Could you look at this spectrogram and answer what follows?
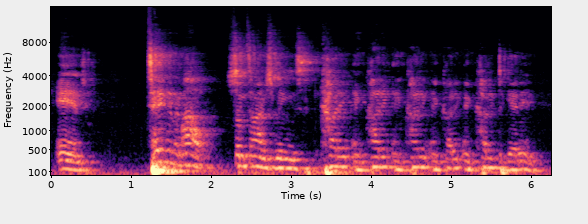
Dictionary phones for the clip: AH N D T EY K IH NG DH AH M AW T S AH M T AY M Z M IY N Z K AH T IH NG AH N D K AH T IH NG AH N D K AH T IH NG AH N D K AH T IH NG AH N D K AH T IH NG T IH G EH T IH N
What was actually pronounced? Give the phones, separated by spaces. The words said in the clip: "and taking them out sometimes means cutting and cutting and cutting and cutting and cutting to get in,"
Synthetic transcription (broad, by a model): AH N T EY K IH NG DH AH M AW T S AH M T AY M Z M IY N Z K AH T IH NG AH N K AH T IH NG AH N K AH T IH NG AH N K AH T IH NG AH N K AH T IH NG T IH G EH T IH N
